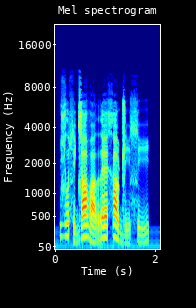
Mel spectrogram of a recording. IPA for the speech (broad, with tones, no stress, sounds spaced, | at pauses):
ʑ ʊː˦˥ ɬ ɪ˩ d͡ʑ aː˦˥ v aː˩ r ɛː˦˥ x a˥˨ ʊ̯ ɖ͡ʐ iː˩ ɬ iː˨˩˦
